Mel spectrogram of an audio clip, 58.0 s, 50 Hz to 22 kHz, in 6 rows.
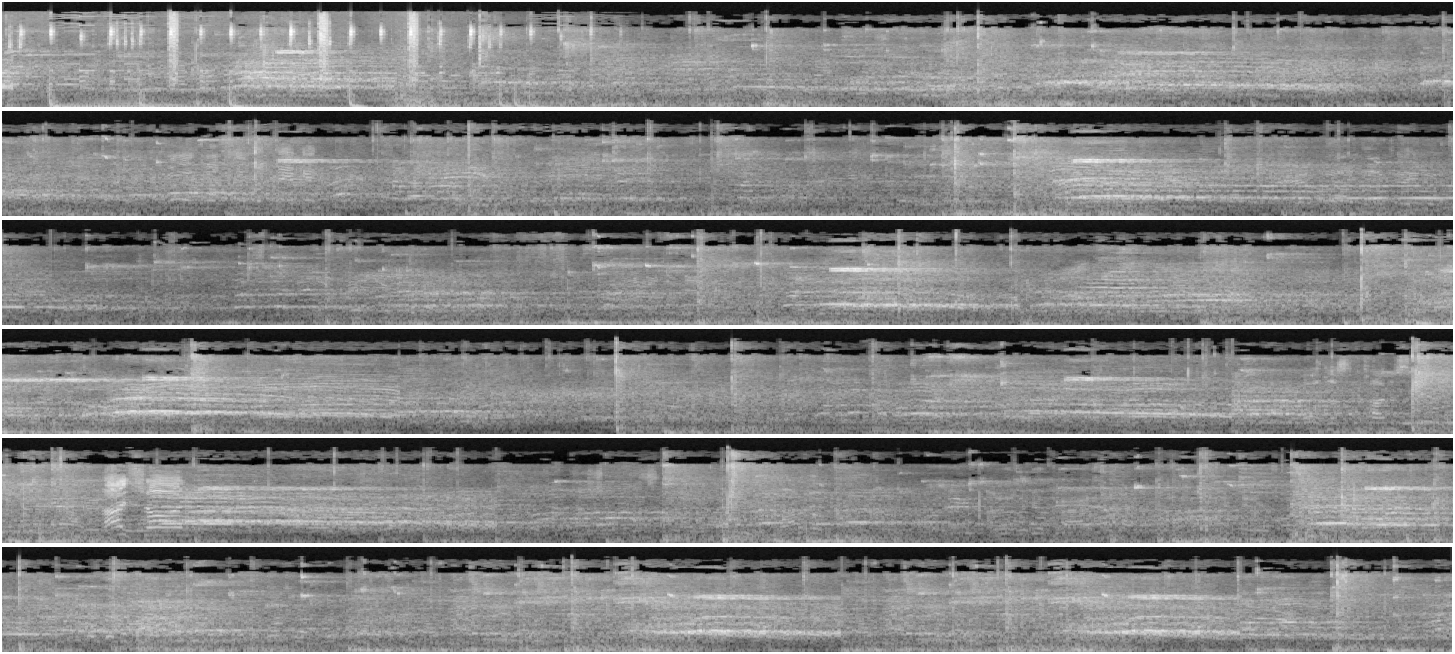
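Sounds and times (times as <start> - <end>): music: 0.0 - 4.2
players shouting: 0.0 - 13.7, 24.6 - 33.1, 34.5 - 44.9, 45.6 - 58.0.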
